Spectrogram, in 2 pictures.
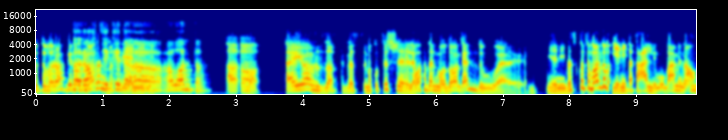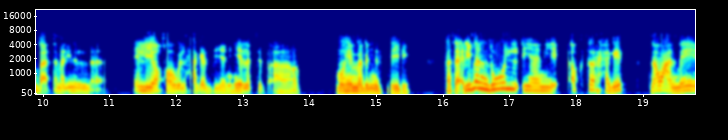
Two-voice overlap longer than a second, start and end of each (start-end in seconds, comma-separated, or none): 0.6-1.8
